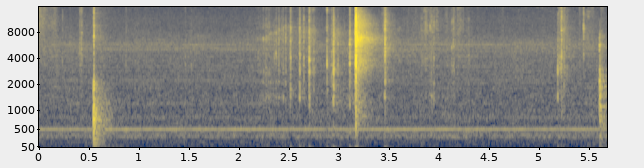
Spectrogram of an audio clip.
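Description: Scissors snip through craft material at a table in a few sharp, separate cuts, with small handling clicks between them and no talking.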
